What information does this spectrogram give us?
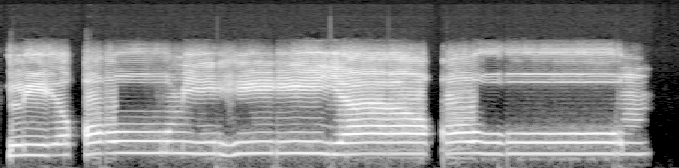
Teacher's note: Qaf itu pangkal lidah atas ketemu dengan langit yang lembek.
